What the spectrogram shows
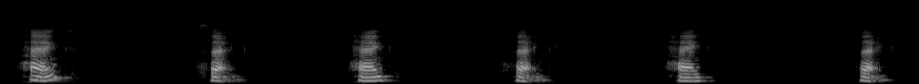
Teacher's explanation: change the h friction sound into a th friction sound by aiming my tongue tip upwards a little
